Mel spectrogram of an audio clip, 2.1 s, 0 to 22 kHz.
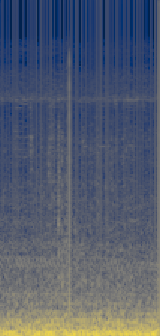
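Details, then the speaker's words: Land Rover Freelander 1 driven with propshaft removed because of noisy propshaft bearings: pulling away with only smooth low road rumble, no groan or whine, feels like more power; normal quiet driving. "At the moment I can't even tell that the prop is not connected. Got a lot more power as well, I will say."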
